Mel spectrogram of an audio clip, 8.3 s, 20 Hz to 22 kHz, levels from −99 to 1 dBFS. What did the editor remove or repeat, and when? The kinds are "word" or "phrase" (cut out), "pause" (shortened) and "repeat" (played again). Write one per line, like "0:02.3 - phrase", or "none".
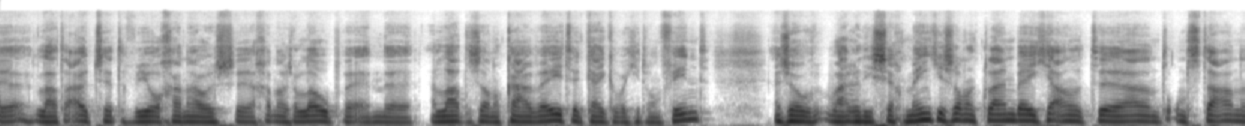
0:01.9 - word
0:02.8 - pause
